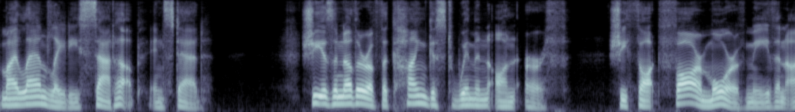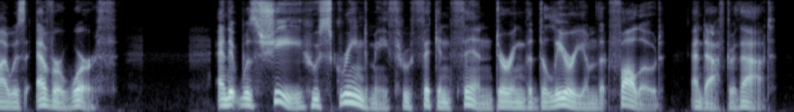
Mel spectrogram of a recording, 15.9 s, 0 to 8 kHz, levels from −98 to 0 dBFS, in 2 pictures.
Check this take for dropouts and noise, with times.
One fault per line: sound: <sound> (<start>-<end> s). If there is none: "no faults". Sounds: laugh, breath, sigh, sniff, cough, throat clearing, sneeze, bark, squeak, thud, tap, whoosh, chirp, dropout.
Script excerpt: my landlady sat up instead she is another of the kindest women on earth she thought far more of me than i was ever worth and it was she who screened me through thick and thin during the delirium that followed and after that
no faults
